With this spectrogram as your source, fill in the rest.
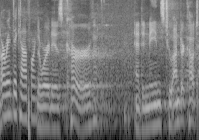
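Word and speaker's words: kirve: The word is curve, and it means to undercut coal in a mine.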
